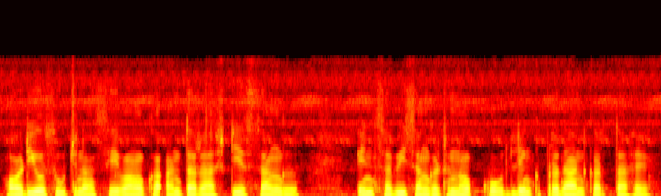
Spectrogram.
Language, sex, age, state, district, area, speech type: Hindi, male, 18-30, Madhya Pradesh, Jabalpur, urban, read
